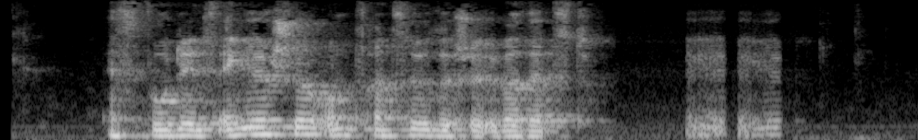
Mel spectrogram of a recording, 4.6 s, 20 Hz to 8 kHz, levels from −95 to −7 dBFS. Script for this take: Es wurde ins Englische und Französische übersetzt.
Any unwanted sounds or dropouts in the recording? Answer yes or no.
yes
